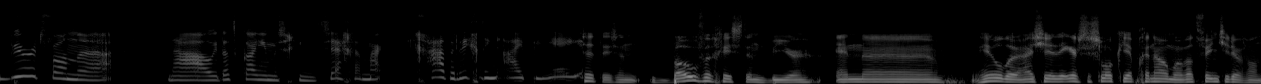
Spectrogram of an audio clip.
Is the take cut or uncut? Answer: cut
